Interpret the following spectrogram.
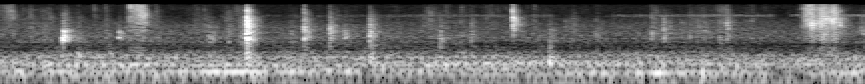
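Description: Light clicks and knocks of plastic being handled as a handheld vacuum and its hose are taken down off a mount, with the vacuum not running. There are about half a dozen sharp ticks, the loudest about a second in.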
